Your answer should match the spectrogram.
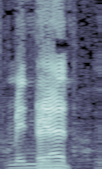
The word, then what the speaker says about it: mignonette: A 630, oysters on the half shell, mignonette. – Oh, yes. – Am I saying that right? – Yes, mignonette.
